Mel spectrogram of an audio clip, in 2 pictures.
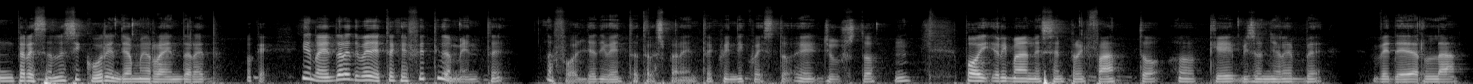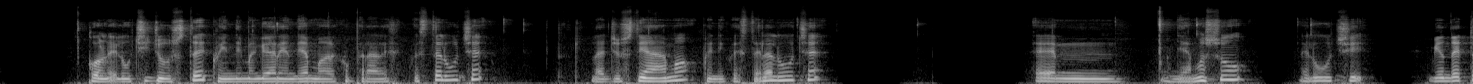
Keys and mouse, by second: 14.1-16.9 middle drag, 20.6-24.8 middle drag, 25.9-28.0 middle drag.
